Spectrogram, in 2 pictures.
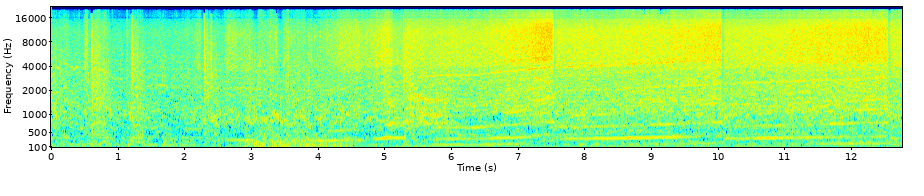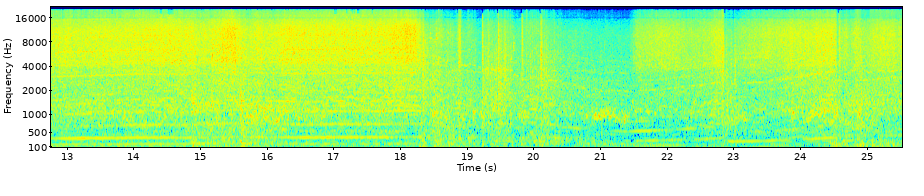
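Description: Race cars in the Forza Motorsport video game run a lap, with engines droning steadily and the pitch rising and falling through gear changes, plus occasional tire squeal, loud and continuous with no speech.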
